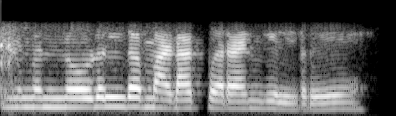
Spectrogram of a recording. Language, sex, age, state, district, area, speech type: Kannada, female, 60+, Karnataka, Belgaum, rural, conversation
